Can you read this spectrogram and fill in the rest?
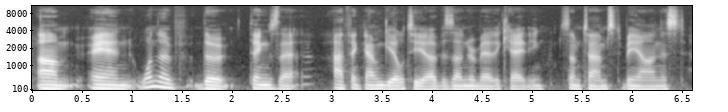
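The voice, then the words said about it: Southern US accent. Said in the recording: “I'm a pediatric nurse practitioner from South Carolina, if you can't tell from my accent.”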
